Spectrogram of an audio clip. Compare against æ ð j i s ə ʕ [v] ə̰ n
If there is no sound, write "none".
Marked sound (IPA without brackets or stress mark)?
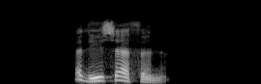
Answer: f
